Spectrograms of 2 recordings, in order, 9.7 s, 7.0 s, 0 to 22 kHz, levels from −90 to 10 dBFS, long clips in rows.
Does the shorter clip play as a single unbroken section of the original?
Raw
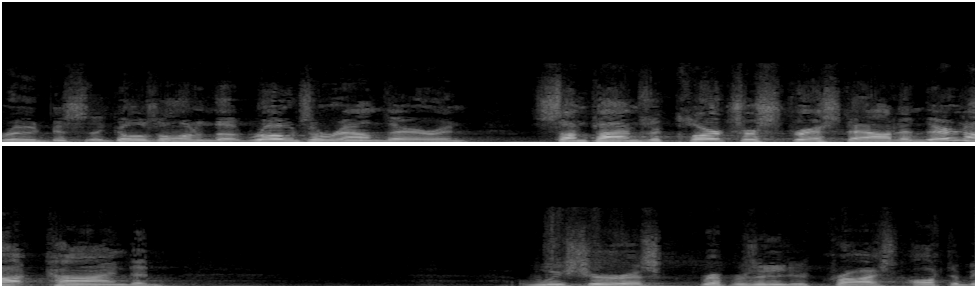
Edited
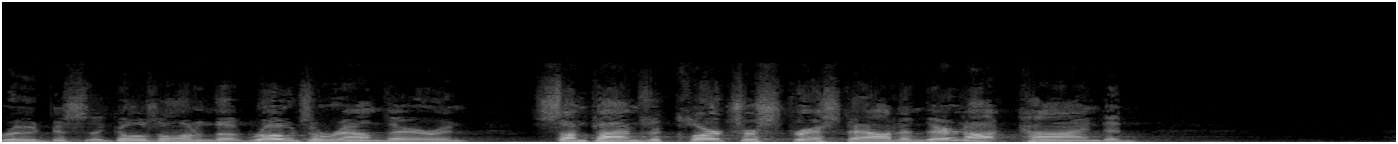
yes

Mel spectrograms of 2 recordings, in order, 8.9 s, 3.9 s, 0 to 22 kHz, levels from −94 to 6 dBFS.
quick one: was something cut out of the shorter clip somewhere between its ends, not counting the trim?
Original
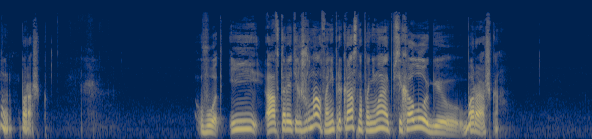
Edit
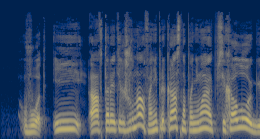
no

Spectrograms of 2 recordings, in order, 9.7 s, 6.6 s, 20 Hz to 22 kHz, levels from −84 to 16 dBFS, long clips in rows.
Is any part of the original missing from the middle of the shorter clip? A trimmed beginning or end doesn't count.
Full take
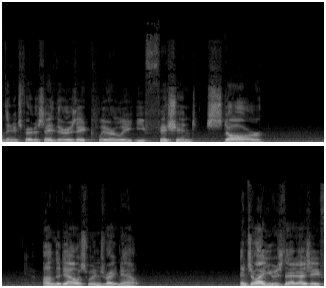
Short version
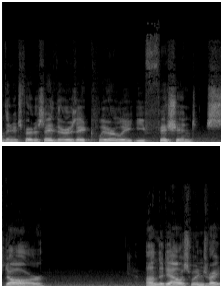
no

